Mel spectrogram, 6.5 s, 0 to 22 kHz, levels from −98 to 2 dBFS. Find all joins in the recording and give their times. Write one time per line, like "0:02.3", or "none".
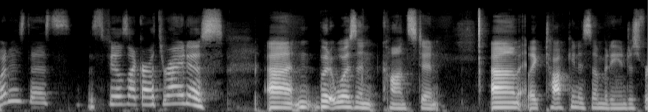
0:05.2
